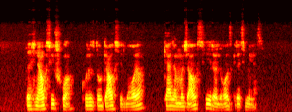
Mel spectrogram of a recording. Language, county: Lithuanian, Vilnius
